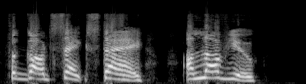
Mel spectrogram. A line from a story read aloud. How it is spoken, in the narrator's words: dragged himself along on his knees towards her, shouting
